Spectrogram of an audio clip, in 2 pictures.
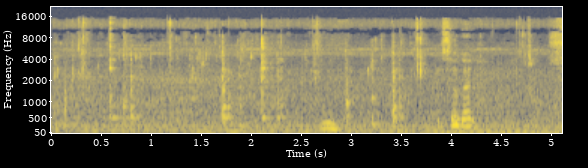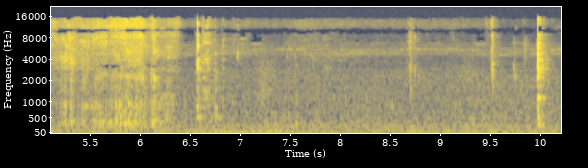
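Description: Metal spoons clinking and scraping against glass bowls of soup, with wet eating and slurping mouth sounds and a couple of brief hums; a longer slurp about five seconds in.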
